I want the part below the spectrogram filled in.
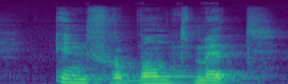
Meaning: initialism of in verband met
- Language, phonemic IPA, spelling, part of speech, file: Dutch, /ˌɪɱfərˈbɑntmɛt/, i.v.m., preposition, Nl-i.v.m..ogg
